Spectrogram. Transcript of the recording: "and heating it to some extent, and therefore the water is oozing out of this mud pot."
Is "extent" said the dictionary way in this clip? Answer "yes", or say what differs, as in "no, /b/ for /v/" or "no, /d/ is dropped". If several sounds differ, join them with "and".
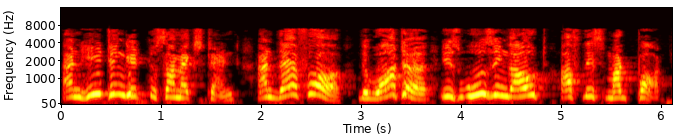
yes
